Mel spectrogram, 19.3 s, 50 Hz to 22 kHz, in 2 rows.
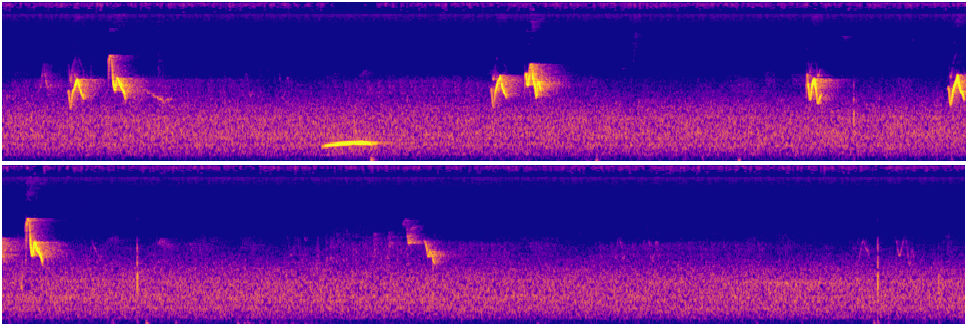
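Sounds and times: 
continuous hiss: 0.0s - 19.2s
Blue-headed quail-dove giving a soft low rising coo: 3.2s - 3.9s.

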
